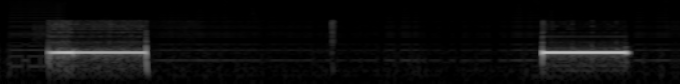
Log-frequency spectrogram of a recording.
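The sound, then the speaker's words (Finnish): Two long, steady ringback tones of an outgoing phone call being tried again, each about a second long with a few seconds of near silence between them, clear and fairly loud. “Nyt tehdään niin, että mä koitan taas soittaa.”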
